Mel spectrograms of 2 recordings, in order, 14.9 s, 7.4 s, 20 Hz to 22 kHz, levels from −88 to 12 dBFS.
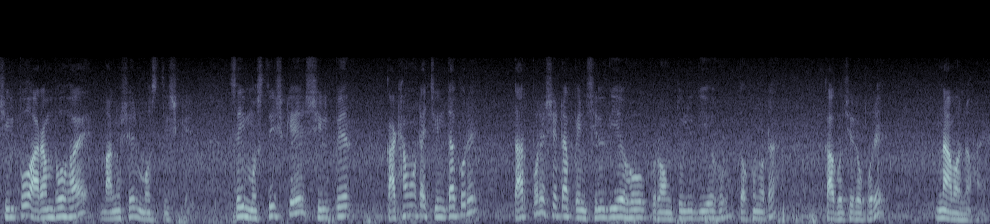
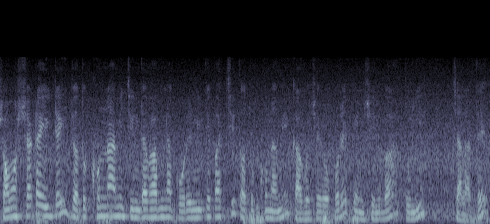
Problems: none marked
